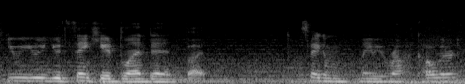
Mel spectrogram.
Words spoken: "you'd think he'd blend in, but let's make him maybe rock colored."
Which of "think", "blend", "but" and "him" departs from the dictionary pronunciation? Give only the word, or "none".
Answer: none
